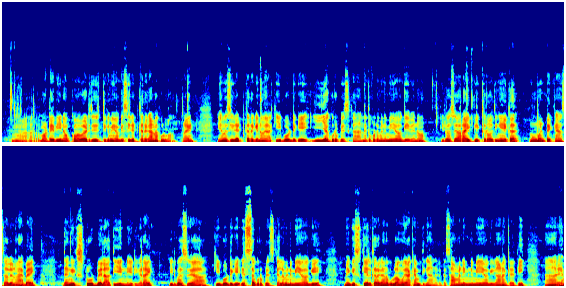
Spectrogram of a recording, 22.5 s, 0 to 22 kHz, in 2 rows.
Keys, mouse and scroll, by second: 4.1 middle click, 6.7 e, 16.5 s.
